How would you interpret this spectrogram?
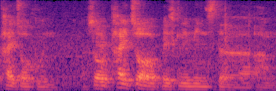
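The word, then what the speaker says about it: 太祖拳: Okay, in Hokkien, in our dialect, we call it Taichokun.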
